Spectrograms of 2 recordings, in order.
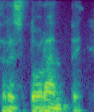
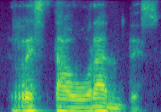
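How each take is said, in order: First: The 'au' is said as a single 'o' sound. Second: The 'au' is said as a gliding 'a-u' sound. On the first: The speaker calls it wrong. "no como el francés" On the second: The speaker calls it right. "Esta se pronuncia au"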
